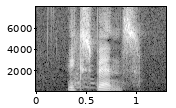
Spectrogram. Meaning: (noun) 1. A spending or consuming, often a disbursement of funds 2. The elimination or consumption of something, sometimes with the notion of loss or damage to the thing eliminated 3. Loss
- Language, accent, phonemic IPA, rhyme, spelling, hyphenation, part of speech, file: English, US, /ɪkˈspɛns/, -ɛns, expense, ex‧pense, noun / verb, En-us-expense.ogg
